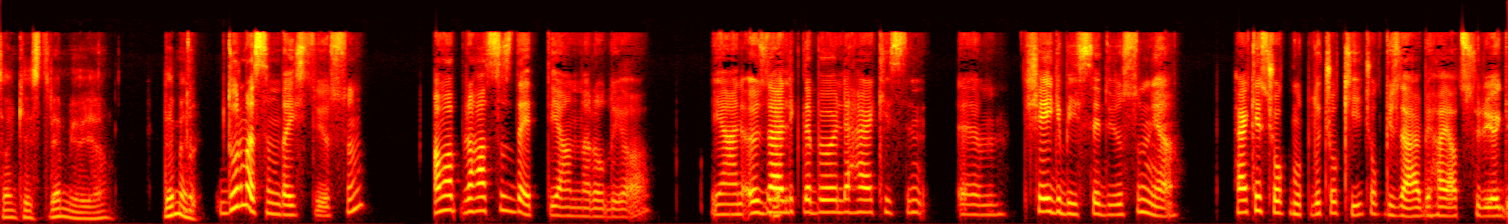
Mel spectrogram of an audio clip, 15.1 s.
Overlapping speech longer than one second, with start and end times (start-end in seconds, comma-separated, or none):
none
